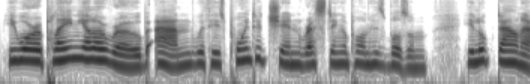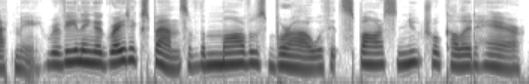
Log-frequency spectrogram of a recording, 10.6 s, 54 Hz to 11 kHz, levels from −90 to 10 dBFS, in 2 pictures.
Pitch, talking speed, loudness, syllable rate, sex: 195 Hz, 195 wpm, -19 LUFS, 4.9 syllables/s, female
